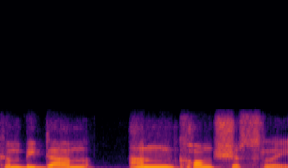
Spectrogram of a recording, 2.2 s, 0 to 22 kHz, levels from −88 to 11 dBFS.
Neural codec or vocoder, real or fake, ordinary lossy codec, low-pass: codec, 16 kHz, 0.8 kbps, ZipCodec; fake; Opus, 16 kbps; 7.2 kHz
